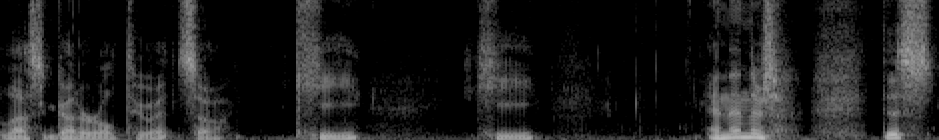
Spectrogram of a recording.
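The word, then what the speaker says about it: chi: a little bit less guttural to it so key key and then there's this letter which is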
